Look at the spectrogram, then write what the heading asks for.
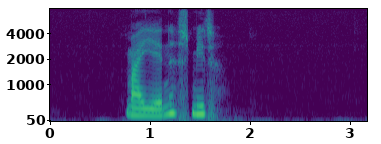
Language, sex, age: Danish, female, 33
